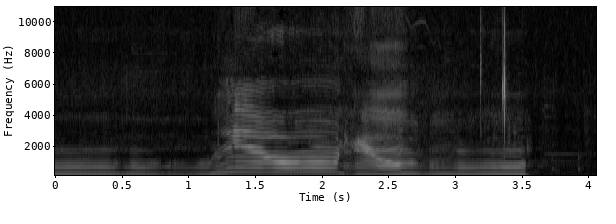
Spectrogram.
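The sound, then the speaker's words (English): A person imitates a cat's meow, a long drawn-out vocal mew followed by a second rising one, sustained and fairly loud, with no other sounds around. “But I'll just sit here the whole time. Meow, meow.”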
